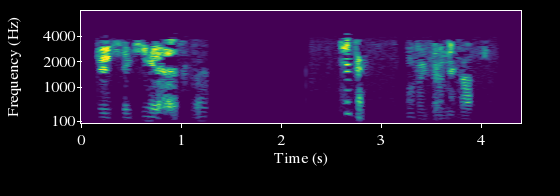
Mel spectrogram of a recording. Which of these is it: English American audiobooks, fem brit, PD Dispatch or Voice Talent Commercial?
PD Dispatch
